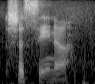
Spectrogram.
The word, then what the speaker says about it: chacina: Hasina, maybe? Here we go. Chacina. Shasina. Okay. According to some random bot on the internet, it's pronounced Shasina.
